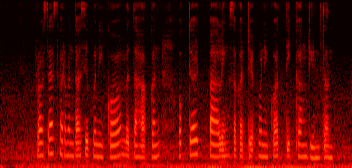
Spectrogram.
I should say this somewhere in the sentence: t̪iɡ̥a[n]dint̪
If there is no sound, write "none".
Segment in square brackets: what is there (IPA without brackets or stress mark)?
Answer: ŋ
